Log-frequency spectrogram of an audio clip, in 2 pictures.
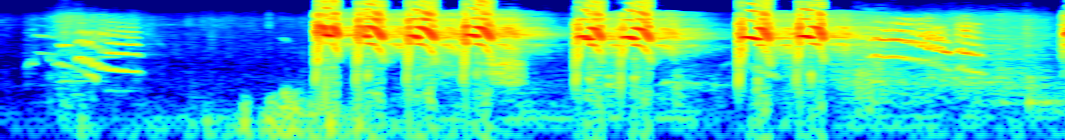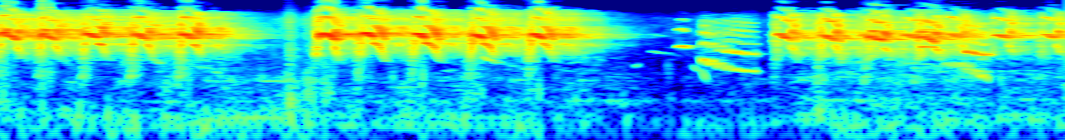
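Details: Loud, harsh green parrot squawking in long grating trains, with rapid pulsed screeches that come in bursts, broken by short gaps and a few thin descending squeaks.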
